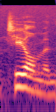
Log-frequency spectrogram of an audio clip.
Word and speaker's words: Thielman: I think in Germany they pronounce it Thielman, so I'm delighted to be here to talk about the Cristo Rey schools.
